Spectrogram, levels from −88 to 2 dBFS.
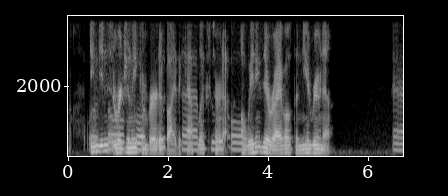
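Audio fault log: No fault to log in this audio.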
